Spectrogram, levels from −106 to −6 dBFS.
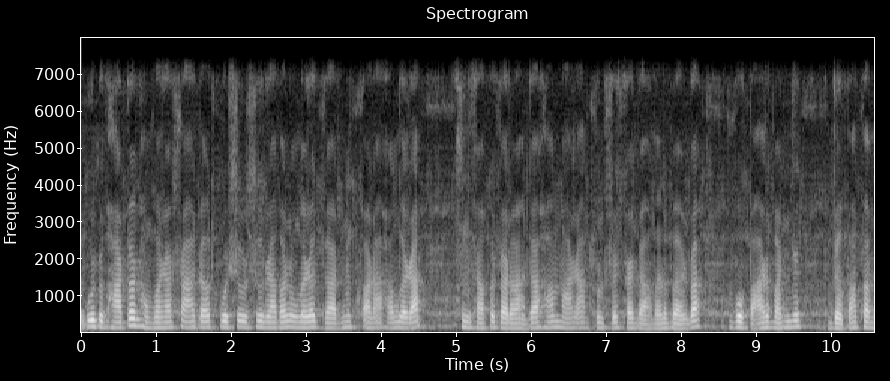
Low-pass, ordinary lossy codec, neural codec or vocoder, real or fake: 7.2 kHz; none; autoencoder, 22.05 kHz, a latent of 192 numbers a frame, VITS, trained on one speaker; fake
